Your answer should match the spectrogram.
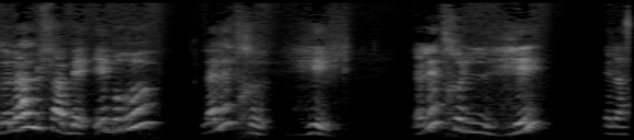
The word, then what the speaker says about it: He: En fait, la lettre He, le mot He au dictionnaire, signifie souffle et fenêtre. On l'entend d'ailleurs, He, c'est une lettre qui se prononce comme un souffle.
